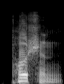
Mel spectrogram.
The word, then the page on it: potion: American English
